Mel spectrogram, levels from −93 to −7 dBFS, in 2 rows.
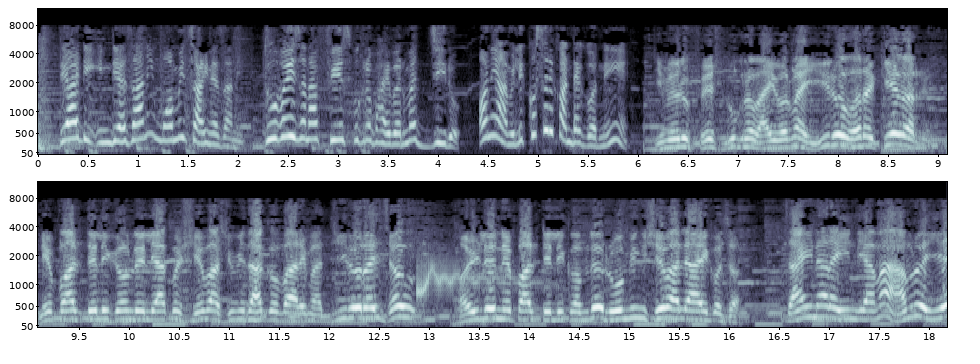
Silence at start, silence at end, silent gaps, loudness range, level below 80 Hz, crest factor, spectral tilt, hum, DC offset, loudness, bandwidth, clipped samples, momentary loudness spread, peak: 0 s; 0 s; none; 4 LU; -56 dBFS; 16 dB; -4.5 dB/octave; none; under 0.1%; -21 LUFS; 8 kHz; under 0.1%; 9 LU; -6 dBFS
